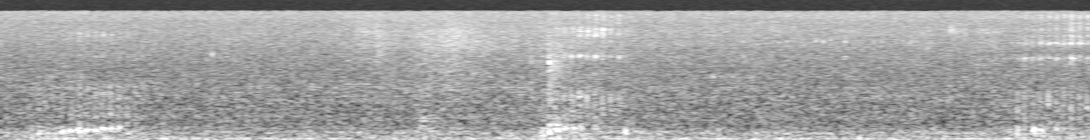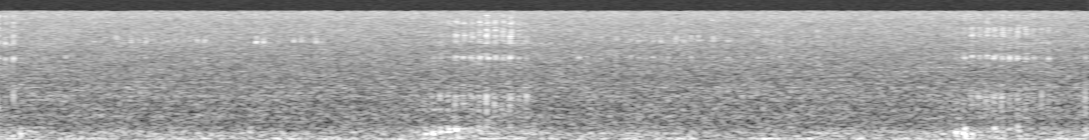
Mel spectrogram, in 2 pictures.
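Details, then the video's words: Morning purring from Pudding, a lilac Scottish Fold, calm and relaxed; a low rumbling purr that swells with a brief brighter breathy rise roughly every two and a half seconds, following each breath, otherwise quiet surroundings. "calming purr meditation by pudding"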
